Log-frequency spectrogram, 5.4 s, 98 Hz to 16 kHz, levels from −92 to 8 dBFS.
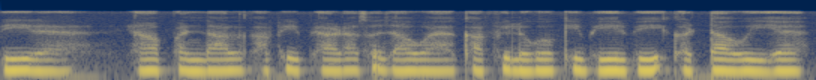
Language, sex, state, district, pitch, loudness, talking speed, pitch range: Hindi, female, Bihar, Vaishali, 185 Hz, -16 LUFS, 185 wpm, 180-185 Hz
